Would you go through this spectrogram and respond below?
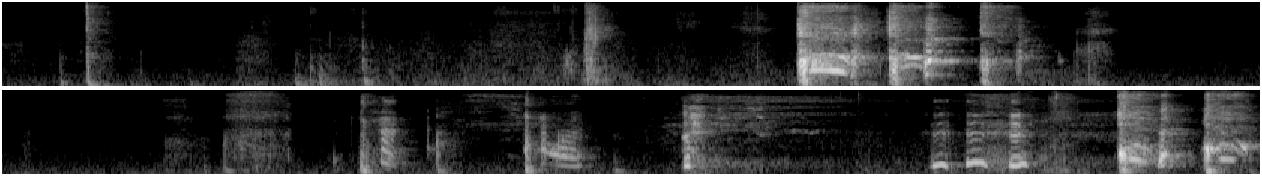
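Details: Baby boy deliberately fake coughing: short, light coughs and throat-clearing sounds scattered between quiet stretches; voluntary imitated cough.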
